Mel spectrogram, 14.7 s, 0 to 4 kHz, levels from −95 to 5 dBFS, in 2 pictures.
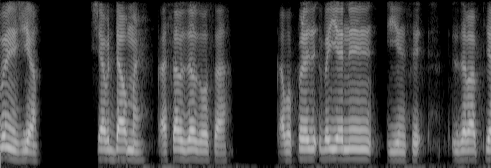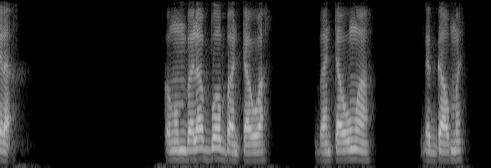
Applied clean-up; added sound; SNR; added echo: neural mask model Resemble Enhance denoiser.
